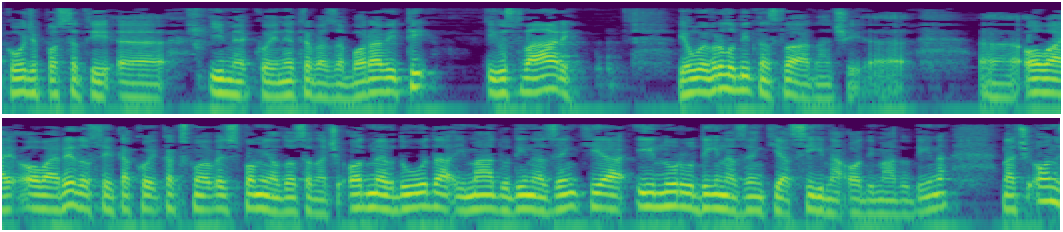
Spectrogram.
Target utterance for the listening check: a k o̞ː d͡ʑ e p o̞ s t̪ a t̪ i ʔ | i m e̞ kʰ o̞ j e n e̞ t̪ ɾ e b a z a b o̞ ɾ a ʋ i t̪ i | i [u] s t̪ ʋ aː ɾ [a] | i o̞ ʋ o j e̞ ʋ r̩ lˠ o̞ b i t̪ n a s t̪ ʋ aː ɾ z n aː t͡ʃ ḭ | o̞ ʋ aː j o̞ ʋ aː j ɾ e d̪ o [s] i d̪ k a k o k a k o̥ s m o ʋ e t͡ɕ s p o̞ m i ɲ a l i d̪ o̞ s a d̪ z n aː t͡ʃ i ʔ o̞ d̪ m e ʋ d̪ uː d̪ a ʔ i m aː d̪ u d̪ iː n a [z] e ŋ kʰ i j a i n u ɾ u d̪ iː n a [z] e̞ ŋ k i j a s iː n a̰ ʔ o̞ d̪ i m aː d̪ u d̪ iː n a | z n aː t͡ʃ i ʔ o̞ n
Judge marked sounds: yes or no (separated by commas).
yes, no, yes, yes, yes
